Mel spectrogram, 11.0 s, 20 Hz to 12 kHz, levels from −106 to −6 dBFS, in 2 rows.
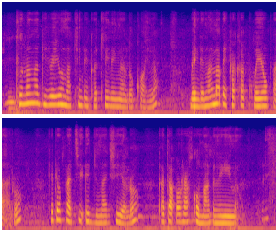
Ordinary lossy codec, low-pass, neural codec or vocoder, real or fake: none; none; codec, 24 kHz, 0.9 kbps, WavTokenizer, medium music audio release; fake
